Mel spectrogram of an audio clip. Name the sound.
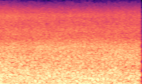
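ocean waves washing on a beach, sound installation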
